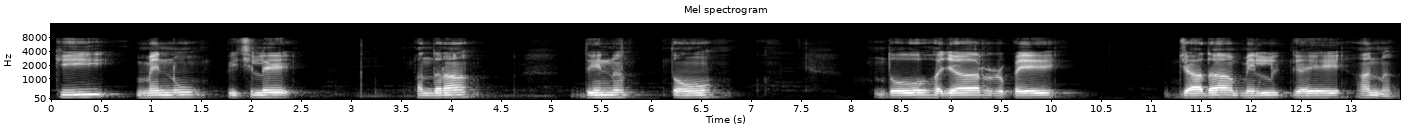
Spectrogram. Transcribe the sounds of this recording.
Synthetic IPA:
kimɛ̃ːnũːpɪt͡ʃʰleː | pənd̪ɾãː | d̪ɪnt̪õː | d̪oːɦəd͡ʒaːɾːʊpeː | d͡ʒjaːd̪aːmɪlɡəeɦən

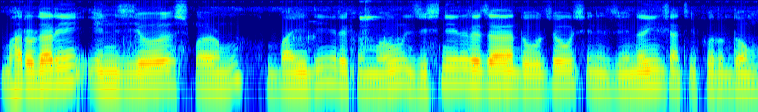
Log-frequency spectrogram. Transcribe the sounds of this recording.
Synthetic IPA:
bʱaɾɔdaɾienziospaɾm | bajdiɾɯkʰɯmɯwzisniɾɾɯzadɔzɯwsinizenɯjzatʰipʰɯɾdɔŋ

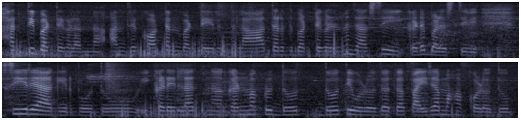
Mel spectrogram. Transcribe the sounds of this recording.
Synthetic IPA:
hɐt̪ːibɐʈːɛɡɐɭɐnːɐʔɐnd̪ɐɾekaːʈɐnbɐʈːeiɾunt̪ːɐlːɐaːt̪ɐɾɐd̪ɐbɐʈːɛɡɐɭɐnːɐd͡ʒaːst̪iːkɐɽe̞bɐɭɐst̪iːʋisiːɾeaːɡiɾbo̞ːd̪uiːkɐɽeɛlːɐɡɐɳmɐkːɐɭud̪oːd̪ʱoːt̪iuɭoːd̪uɐt̪ʰɐʋaːpɐjd͡ʒaːmɐɦakːoɭo̞ːd̪u

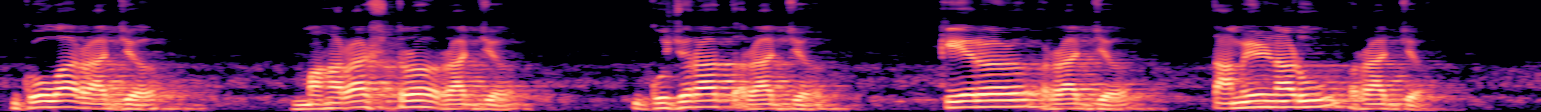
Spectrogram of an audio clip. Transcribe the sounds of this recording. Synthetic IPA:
ɡoʋaɾad͡ʑjə | məɦaɾaʂʈɾəɾad͡ʑjə | ɡud͡ʑɾat̪ɾad͡ʑjə | keɾəɭɾad͡ʑjə | t̪amiɭnaɽuɾad͡ʑjə̰

